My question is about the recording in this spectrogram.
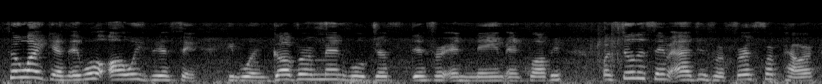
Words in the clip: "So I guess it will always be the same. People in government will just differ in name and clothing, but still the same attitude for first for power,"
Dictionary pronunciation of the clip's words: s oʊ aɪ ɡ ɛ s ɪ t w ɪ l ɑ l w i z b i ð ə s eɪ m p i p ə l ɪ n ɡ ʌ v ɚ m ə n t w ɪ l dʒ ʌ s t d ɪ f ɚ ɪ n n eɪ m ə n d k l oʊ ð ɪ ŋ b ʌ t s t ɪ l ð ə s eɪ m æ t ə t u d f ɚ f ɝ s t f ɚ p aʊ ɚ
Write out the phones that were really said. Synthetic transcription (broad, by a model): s oʊ aɪ ɡ ɛ s ɪ t w ɪ l ɑ l w i z b i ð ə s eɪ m p i p l ɪ n ɡ ʌ v ɚ m ə n t w ɪ l dʒ ʌ s d ɪ f ɚ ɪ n n eɪ m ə n k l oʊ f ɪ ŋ b ʌ t s t ɪ l ð ə s eɪ m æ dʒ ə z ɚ f ɝ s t f ɚ p aʊ ɚ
